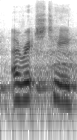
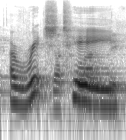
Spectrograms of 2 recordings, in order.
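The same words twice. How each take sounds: First: Said in the usual way. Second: Slow, drawn-out announcement of "a rich tea"; slow reveal. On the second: Acted. Dramatic reveal of Freddie's biscuit.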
